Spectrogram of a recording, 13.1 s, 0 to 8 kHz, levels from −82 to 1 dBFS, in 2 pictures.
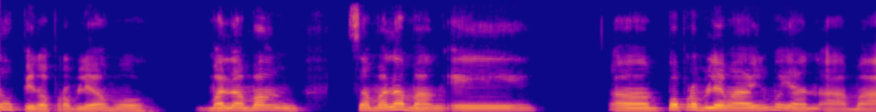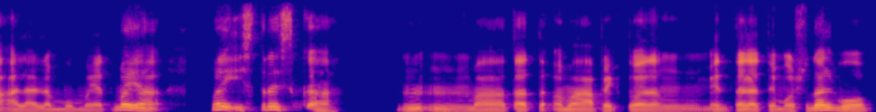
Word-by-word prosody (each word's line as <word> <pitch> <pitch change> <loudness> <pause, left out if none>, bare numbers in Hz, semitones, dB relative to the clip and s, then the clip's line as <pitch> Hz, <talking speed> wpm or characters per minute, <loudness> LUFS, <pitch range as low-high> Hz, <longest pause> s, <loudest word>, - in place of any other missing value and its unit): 'no 200 -1 0
pinoproblema 130 -1 +1
mo, 130 -4 -4 0.3
malamang 160 0 +2 0.3
sa 175 - +1
malamang, 165 -4 +4
eh, 160 +1 -1 0.6
um, 155 -1 +3
poproblemahin 170 -3 +5
mo 190 - -2
yan, 145 -3 0
ah, 120 -1 -4
maaalala 120 -1 -3
mo 115 -1 -9
maya't 110 +3 -8
maya, 170 -6 +2 0.4
ma-i-stress 205 -1 -1
ka. 120 -3 -4 0.4
Mm, 135 -5 -5
matata 120 0 -3
maapektuhan 120 -1 -2
ang 110 - -10 0.3
mental 120 +1 +1
at 120 - 0
emosyonal 125 +10 0
mo 140 -2 +1
145 Hz, 120 wpm, -23 LUFS, 120-165 Hz, 0.6 s, poproblemahin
